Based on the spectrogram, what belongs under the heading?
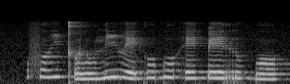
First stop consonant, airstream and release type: ejective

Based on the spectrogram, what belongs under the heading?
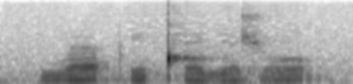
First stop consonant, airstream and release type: ejective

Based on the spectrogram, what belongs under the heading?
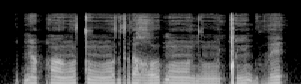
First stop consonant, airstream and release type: implosive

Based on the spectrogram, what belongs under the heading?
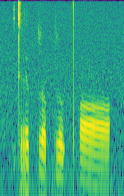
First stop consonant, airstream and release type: plain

